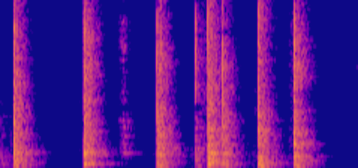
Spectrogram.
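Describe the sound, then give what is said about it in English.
About seven hand-struck bongo hits in a loose, uneven rhythm, each a sharp slap with a short, resonant low-mid ring, two of them in a quick double stroke. No voices. “They're my second pair of bongos.”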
